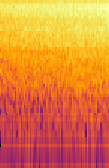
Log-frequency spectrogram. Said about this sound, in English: It's a waterfall, Mama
